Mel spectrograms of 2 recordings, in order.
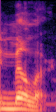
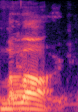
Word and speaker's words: Millar: say Miller. Mark Millar. That's how I always So- pronounce it.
